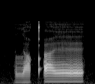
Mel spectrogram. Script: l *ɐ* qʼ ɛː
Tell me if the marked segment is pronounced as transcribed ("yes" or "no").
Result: yes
